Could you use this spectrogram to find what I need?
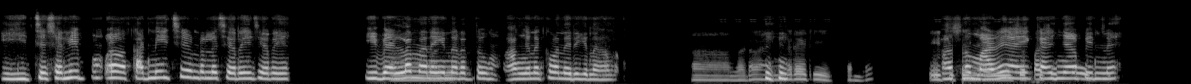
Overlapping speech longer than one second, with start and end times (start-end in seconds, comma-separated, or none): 9.5-11.1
